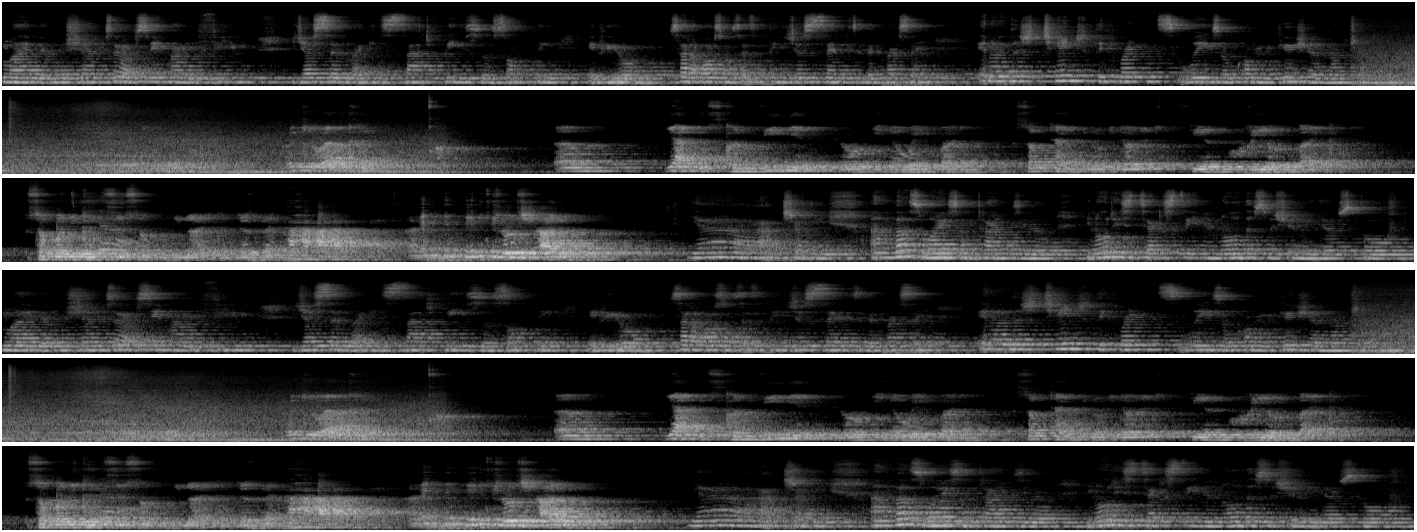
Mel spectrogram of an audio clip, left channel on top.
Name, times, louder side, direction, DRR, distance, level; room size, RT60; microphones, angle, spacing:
voice 1, 0.0-5.5 5.9-6.3 6.7-9.3 9.7-14.0 18.5-18.6 29.0-29.6 32.4-33.7 35.1-42.2, left 1 dB, 75° left, -3 dB, 2.0 m, -28 dB
sound 1, 13.5-18.6, right 1 dB, 15° right, 0.6 m, -34 dB
voice 2, 15.3-15.9 16.9-17.8 19.6-20.0 20.8-23.7 24.3-25.7 26.0-27.3 28.5-32.0 32.3-32.8 33.2-34.0 34.2-34.3, left 1 dB, 10° left, -5 dB, 1.4 m, -24 dB
17.5 x 6.4 x 2.8 m, 2.5 s
head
